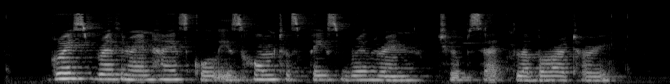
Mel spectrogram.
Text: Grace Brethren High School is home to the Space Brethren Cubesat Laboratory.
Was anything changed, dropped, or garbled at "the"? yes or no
yes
